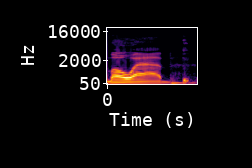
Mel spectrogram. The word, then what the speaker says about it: MOAB: Yeah, I think they call it Moab. That's what Andy's saying there. Moab. Oh, is that right? Yeah, Moab? I think that's how they pronounce it. So does that help your answer if I say Moab? Moab. No, that's what the like mother of all bombs. That's what how the military would say it.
